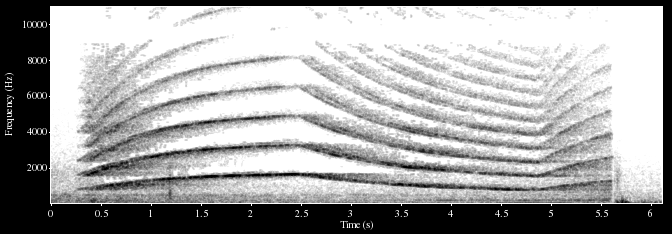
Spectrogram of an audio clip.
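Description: Emergency vehicle siren on a slow wail: the pitch rises, falls back over a couple of seconds and starts to rise again before it cuts off suddenly.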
